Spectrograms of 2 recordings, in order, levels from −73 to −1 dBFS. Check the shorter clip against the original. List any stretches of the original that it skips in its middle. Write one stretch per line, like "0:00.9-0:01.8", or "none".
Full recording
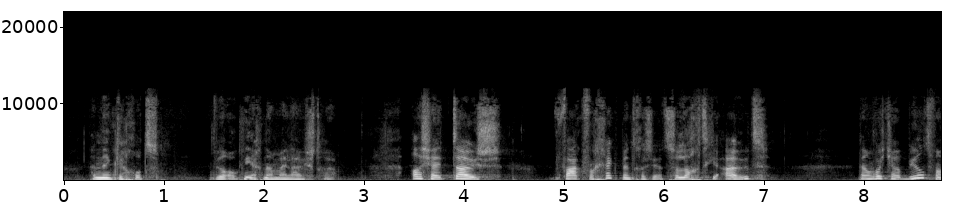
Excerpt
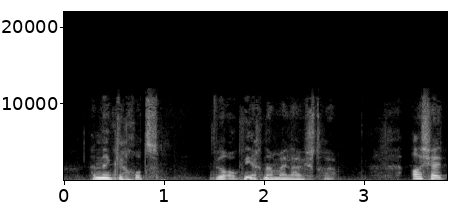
none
